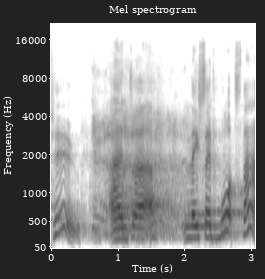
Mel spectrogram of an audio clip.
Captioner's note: laughter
